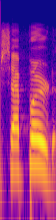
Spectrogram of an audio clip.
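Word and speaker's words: shepherd: Next शेपर्ड। क्या बोलते हैं इसको? शेपर्ड। प का साउंड आता है। फ का नहीं आता है ना? शेपर्ड। क्या बोलेंगे इसको? शेपर्ड। एच साइलेंट है यहां पर तो शेपस यानी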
